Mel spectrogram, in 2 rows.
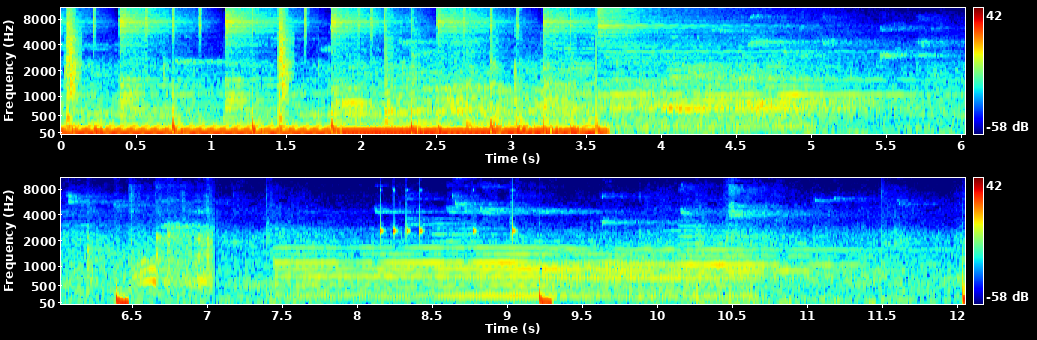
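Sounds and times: music track: 7.4s - 11.5s.

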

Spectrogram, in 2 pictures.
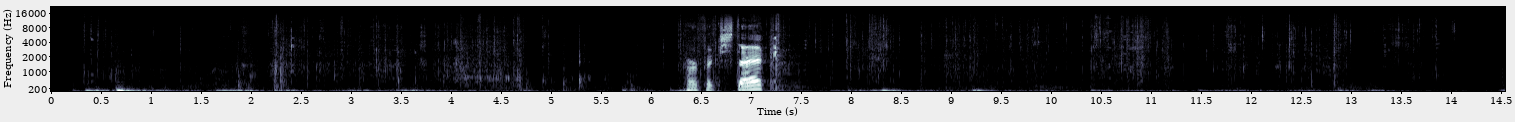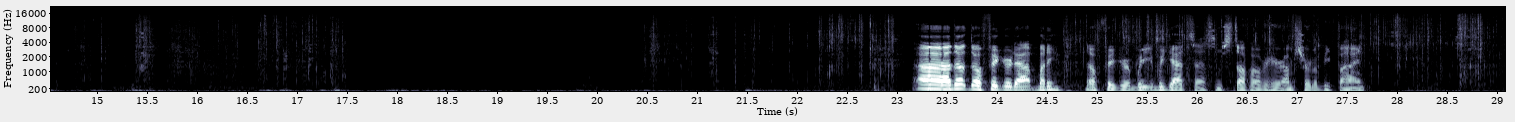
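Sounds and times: foil wrappers crinkling: 0.3s - 17.6s, 20.4s - 29.0s.

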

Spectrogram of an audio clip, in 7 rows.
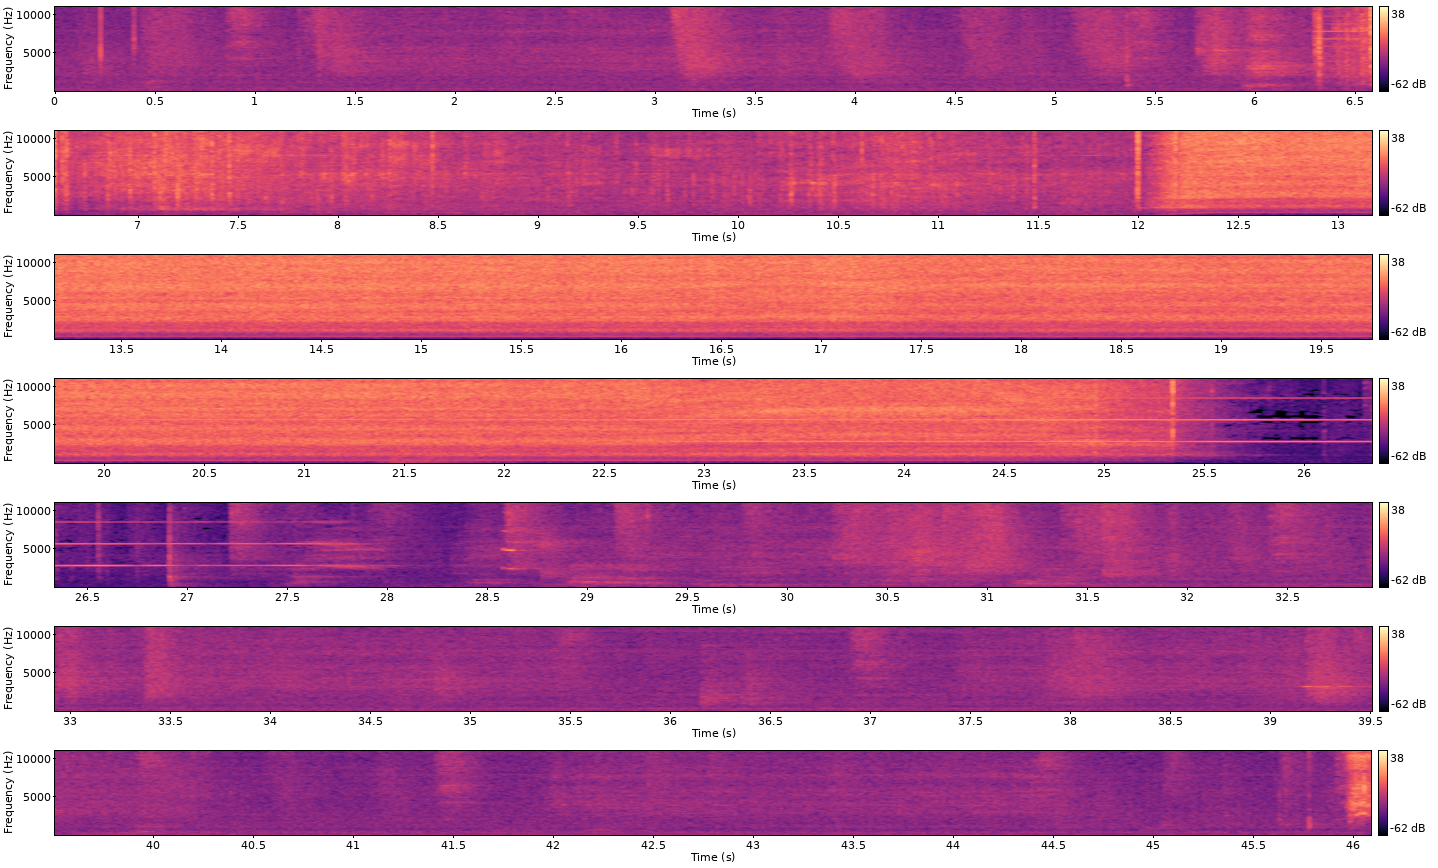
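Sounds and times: hair dryer blowing: 11.9s - 25.6s
high piezo buzzer beep: 25.4s - 28.0s.

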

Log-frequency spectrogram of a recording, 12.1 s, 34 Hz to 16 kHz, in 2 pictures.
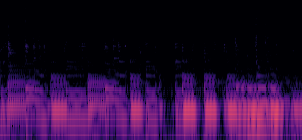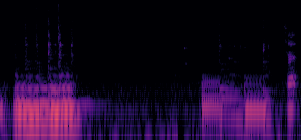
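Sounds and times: electric bass plucked notes: 0.0s - 7.9s, 10.0s - 11.5s.

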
